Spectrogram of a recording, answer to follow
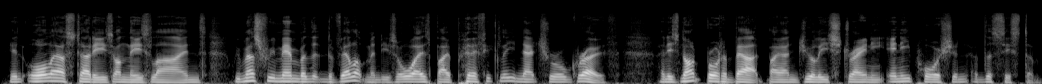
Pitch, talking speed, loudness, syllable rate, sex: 120 Hz, 180 wpm, -19 LUFS, 5.3 syllables/s, male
